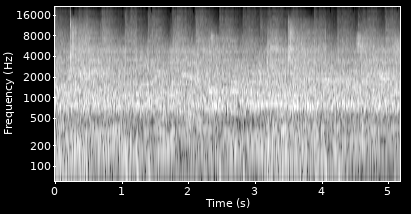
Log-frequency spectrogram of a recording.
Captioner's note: audience whistling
